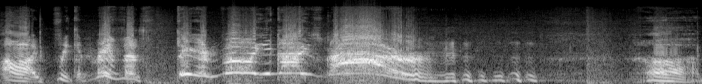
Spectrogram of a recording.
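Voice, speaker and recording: A man streaming a car soccer game, commentating his own play with excited outbursts and frustration at near misses. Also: fairly high pitch, creaky, slight background noise, rough recording. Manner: animated, exclaiming, frustrated at missed shots. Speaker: gaming streamer. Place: home gaming room.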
